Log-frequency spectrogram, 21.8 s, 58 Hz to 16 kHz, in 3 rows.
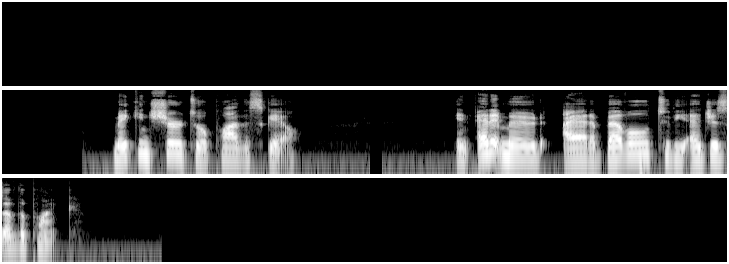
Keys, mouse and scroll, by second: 2.6 click, 3.3-4.0 typing, 6.2 click, 7.1 KP_3, 8.0 ctrl+a, 9.4 click, 11.0 click, 12.3 Tab, 13.5 2, 14.9 alt+a, 15.4-16.6 middle drag, 17.6 alt+click, 19.2 alt+shift+click, 19.7 shift+click, 20.7 shift+click.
